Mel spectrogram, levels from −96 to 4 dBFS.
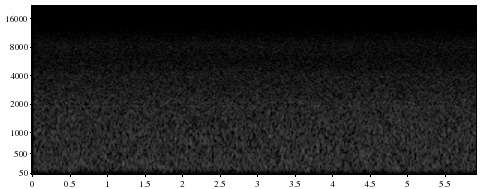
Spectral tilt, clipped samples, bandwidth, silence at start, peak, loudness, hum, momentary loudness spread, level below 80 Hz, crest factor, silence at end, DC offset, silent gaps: -2 dB/octave; under 0.1%; 14.5 kHz; 0 s; -50 dBFS; -62 LUFS; none; 0 LU; under -90 dBFS; 14 dB; 0 s; under 0.1%; none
